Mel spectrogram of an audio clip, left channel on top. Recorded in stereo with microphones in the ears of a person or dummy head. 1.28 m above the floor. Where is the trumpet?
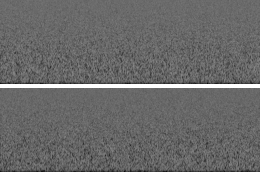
No trumpet in this recording.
